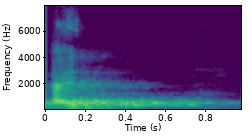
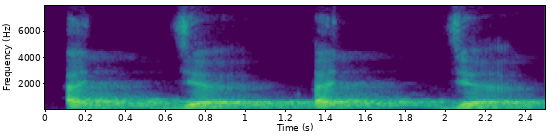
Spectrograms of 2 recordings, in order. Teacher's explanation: bisa kita rasakan tengah lidah kita itu naik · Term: jim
